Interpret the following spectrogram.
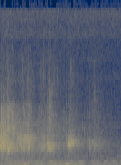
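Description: Soft background music of held, sustained tones, playing quietly under a pause in the preaching.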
